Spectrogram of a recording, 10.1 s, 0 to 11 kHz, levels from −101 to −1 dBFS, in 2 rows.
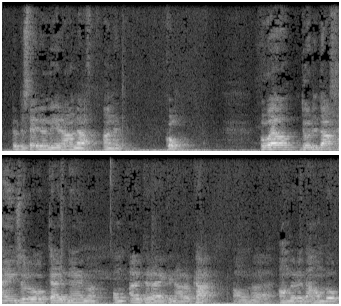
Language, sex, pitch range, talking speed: Dutch, male, 100-130 Hz, 180 wpm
